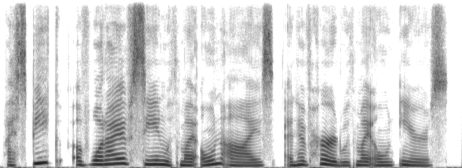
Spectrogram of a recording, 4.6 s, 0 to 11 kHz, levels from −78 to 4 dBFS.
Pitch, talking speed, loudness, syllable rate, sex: 240 Hz, 235 wpm, -16 LUFS, 4.4 syllables/s, female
